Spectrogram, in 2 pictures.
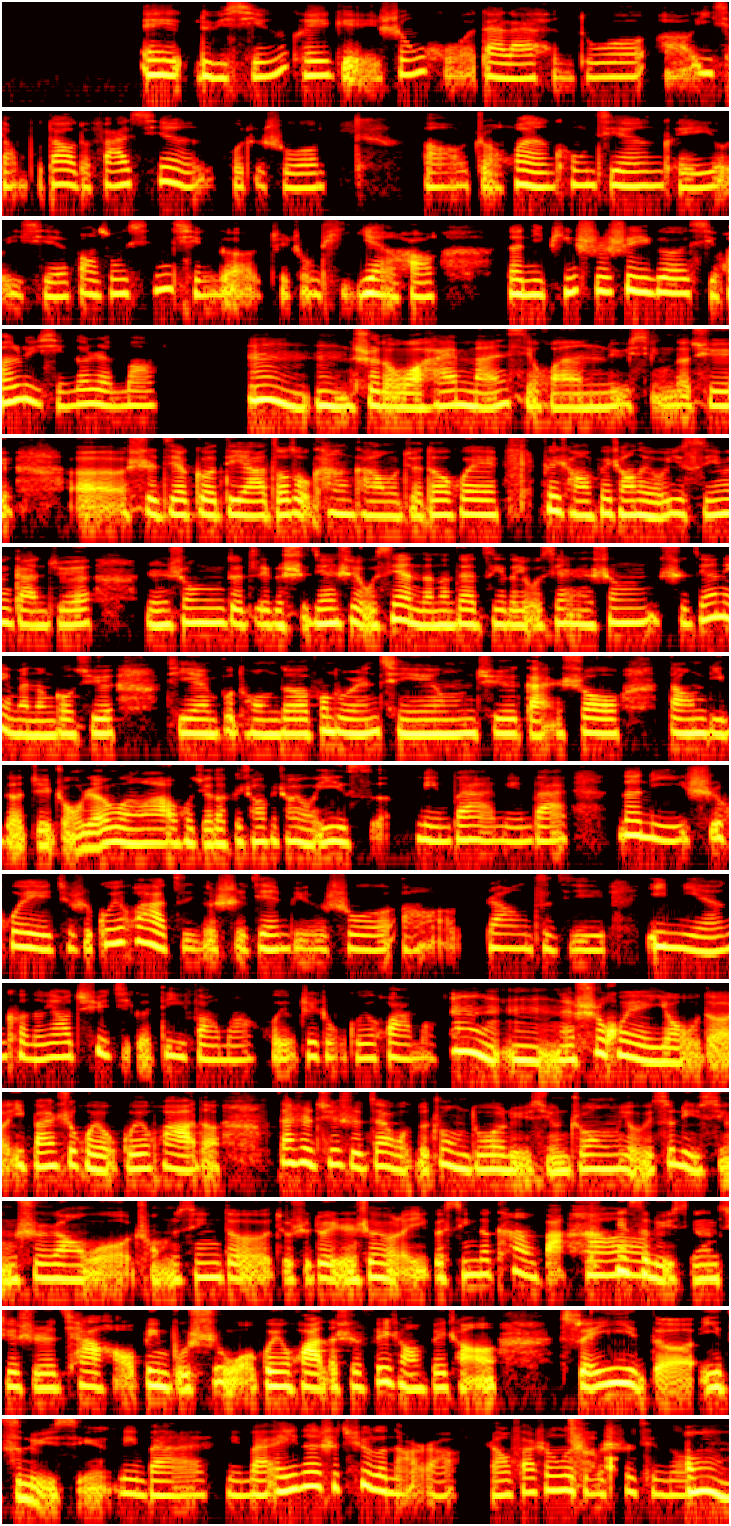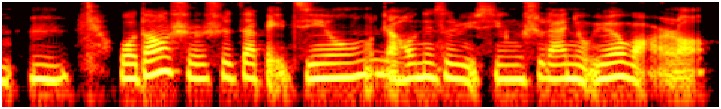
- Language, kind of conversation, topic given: Chinese, podcast, 有哪次旅行让你重新看待人生？
- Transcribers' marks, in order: sniff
